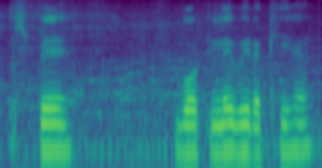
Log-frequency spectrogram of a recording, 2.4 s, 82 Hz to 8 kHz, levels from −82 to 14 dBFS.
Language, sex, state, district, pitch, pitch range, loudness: Hindi, male, Bihar, Patna, 140 Hz, 135-140 Hz, -16 LUFS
